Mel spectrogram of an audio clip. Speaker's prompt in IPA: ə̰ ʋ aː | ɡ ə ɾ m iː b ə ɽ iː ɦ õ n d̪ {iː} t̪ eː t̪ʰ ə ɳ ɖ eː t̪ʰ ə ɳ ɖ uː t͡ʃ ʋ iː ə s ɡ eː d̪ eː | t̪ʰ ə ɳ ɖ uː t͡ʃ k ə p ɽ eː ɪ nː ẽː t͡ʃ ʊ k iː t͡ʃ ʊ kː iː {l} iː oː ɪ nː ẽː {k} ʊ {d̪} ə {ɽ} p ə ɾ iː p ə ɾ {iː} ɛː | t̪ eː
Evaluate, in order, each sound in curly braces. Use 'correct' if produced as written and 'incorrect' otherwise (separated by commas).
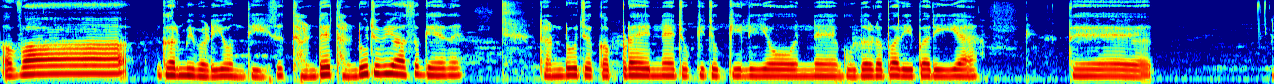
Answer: correct, correct, incorrect, correct, correct, correct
